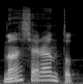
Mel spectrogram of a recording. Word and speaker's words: nonchalant: で、まああと、ナンシャラントって読み方は、あのー、アメリカ、英語、 US 読みです。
